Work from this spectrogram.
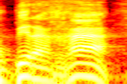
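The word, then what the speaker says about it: בְּרָכָה: terra prometida, ou seja, tem toda aquela beracá, ou berahá, a pronúncia do hebraico aí, berahá, em que eles começam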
